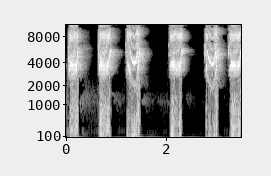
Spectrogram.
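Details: Long-tailed shrike calls used for luring birds: six loud, harsh, rasping notes, each about a third of a second long, separated by short silent gaps.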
